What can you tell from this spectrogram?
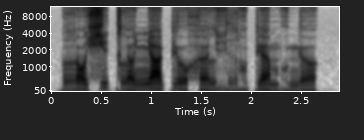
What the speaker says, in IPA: r ɔ ç i k l ʌ ɲ a pʲ o h ɜ l i̤ r ɔ̤ pʲ a m o̤ mʲ ʌ

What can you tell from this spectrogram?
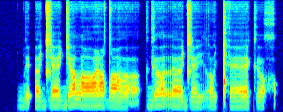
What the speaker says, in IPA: b ɪ ʔ ɜ d͡ʑ ɛː ɟ ɛ lˠ ɑː i̯ dˤ ʌː | ɡʲ ʌː r ɜː d͡ʑ ɛː i̯ r ɔ i̯ ǃʰ ɛː kʲ ɔ x

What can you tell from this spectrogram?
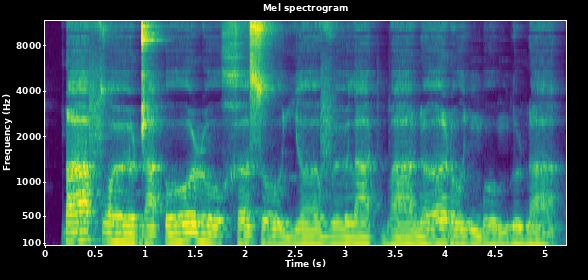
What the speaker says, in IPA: ɽ aː f lˠ ɵː ɖ a ʔ oː ɭ oː x ʌ s oː ʎ ʌː v ɵː l aː k b aː ɳ ʌː ɽ o ʎ m oː m l u ɳ a

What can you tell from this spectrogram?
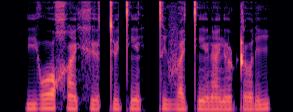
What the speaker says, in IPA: j o χ æ̃ xʲ ɵ t y tʲ ẽ tː i v æ tʲ ẽ ɾ æ̃ ɾʲ o ʈ ɵ ɾ i

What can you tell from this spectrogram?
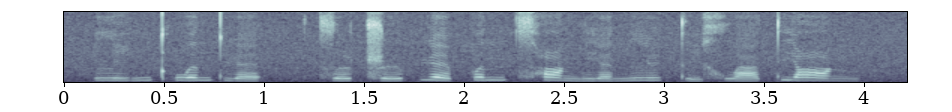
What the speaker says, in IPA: l i˨˦ ŋ t̪ʰ w ə˦ n t̪ ɥ ɛ˨ | t͡s ɹ̩˨˦ ʈ͡ʂ ɻ̩˨˦ p ɥ ɛ˥˨ p ə˦ n t͡sʰ ɑ˥˨ ŋ l j ɛ˨˦ n l y˦ t̪ ḭ˨˩ x w ä˨˦ t̪ j ɑ˥˨ ŋ

